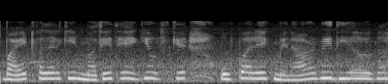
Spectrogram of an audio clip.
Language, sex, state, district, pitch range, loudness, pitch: Hindi, female, Bihar, Darbhanga, 245-275 Hz, -14 LUFS, 270 Hz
